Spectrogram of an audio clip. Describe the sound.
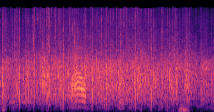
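Steady audience applause, a dense crackle of many hands clapping that holds at a fairly even level for several seconds, swelling slightly in the middle before easing off, with faint voices mixed in.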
